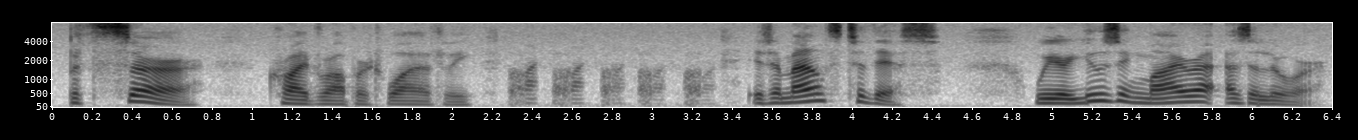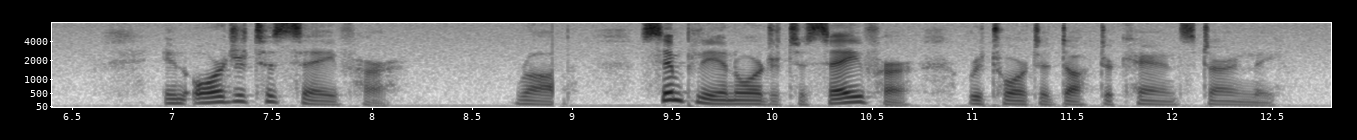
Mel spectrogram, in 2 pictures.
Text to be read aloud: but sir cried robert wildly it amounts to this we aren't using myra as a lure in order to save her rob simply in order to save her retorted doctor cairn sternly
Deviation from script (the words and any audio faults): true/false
true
